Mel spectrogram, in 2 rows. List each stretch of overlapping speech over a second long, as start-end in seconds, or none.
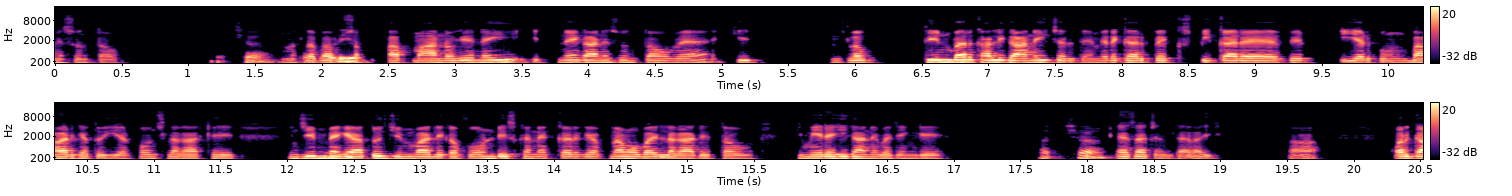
none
